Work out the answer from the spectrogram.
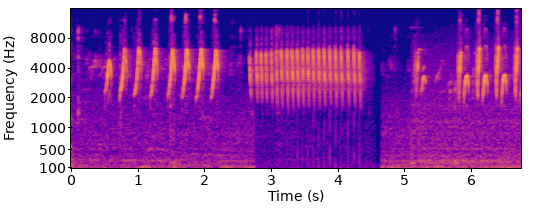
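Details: Vigorous bar-winged prinia song made for training caged birds. A run of sharp, downslurred chip notes comes about three per second, then a fast buzzy trill cut off abruptly, then more chips.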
